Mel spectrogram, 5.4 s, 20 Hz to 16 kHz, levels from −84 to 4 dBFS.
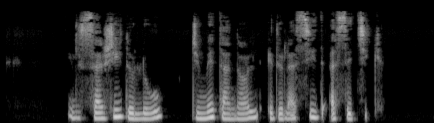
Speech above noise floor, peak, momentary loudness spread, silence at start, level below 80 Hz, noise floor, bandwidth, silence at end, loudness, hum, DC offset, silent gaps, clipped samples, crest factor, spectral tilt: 48 dB; -4 dBFS; 11 LU; 0.85 s; -68 dBFS; -70 dBFS; 11.5 kHz; 0.65 s; -22 LUFS; none; under 0.1%; none; under 0.1%; 20 dB; -4 dB/octave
